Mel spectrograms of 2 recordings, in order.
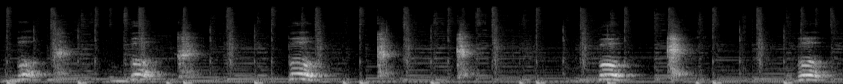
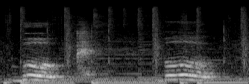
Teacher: la doble O se pronuncia como una U larga, como una U súper larga.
